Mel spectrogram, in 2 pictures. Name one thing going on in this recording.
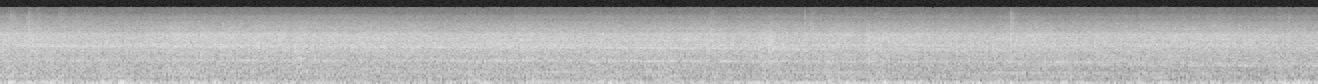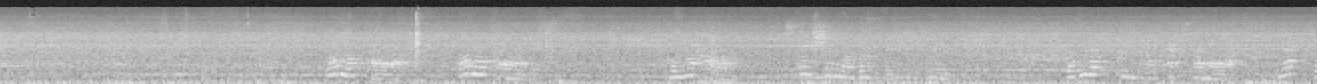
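A train hums and rumbles steadily along an elevated track.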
